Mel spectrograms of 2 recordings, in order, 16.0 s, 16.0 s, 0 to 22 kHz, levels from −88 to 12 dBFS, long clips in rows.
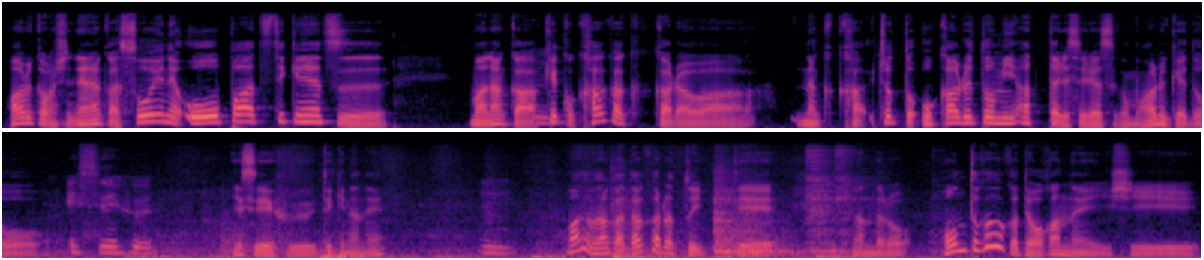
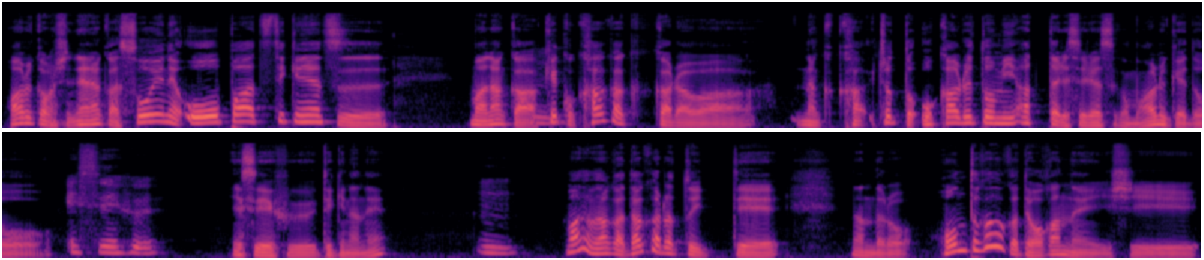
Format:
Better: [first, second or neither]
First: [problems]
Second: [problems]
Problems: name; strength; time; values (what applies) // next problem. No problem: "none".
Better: second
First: footsteps; noticeable; from 8 s on; peak 1 dB below the speech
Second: none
